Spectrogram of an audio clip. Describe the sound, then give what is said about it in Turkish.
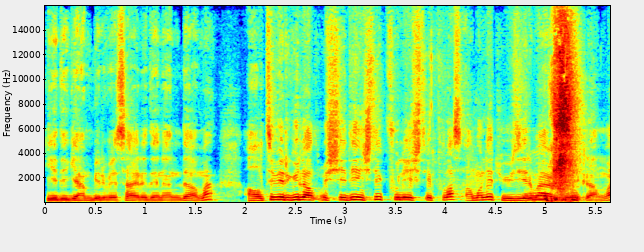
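A single sharp sneeze bursts out near the end, loud, cutting across a man's steady, fast-paced talking that runs through the whole stretch. “Çok yaşa”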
